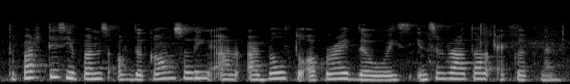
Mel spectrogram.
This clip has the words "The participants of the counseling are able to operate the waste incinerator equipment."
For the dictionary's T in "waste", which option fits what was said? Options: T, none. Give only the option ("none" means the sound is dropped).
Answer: none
